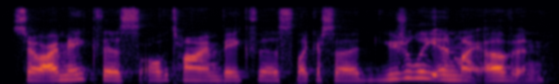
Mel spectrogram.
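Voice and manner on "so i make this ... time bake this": ordinary delivery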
